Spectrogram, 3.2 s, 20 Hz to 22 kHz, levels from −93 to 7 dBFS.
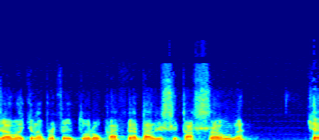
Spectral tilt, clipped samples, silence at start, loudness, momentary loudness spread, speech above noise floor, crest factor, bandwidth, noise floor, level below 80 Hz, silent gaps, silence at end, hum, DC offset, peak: -7 dB/octave; under 0.1%; 0 s; -22 LUFS; 5 LU; 47 dB; 18 dB; 11.5 kHz; -69 dBFS; -62 dBFS; none; 0 s; none; under 0.1%; -4 dBFS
